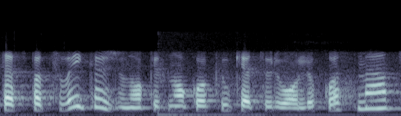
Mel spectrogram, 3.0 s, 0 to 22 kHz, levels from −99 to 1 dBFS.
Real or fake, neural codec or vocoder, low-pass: real; none; 7.2 kHz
